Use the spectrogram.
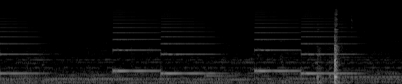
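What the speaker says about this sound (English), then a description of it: "Oh, also, and the timer's up." A kitchen timer alarm goes off during cooking, with bacon strips frying for a burger: a melodic sequence of clear electronic chime tones stepping up and down, closing with a sharp click.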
